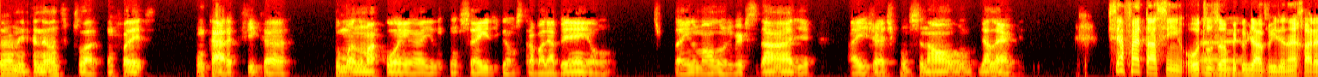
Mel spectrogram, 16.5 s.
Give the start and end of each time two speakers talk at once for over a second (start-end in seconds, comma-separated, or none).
none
